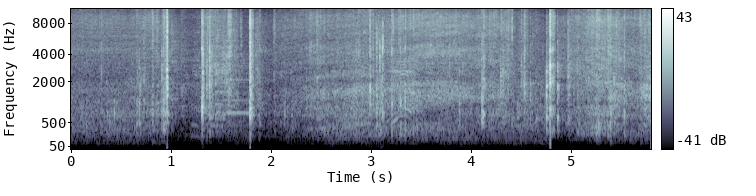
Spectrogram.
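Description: A skateboard clacks sharply against concrete and metal.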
